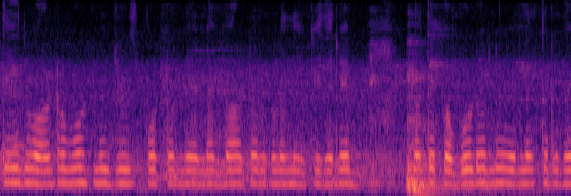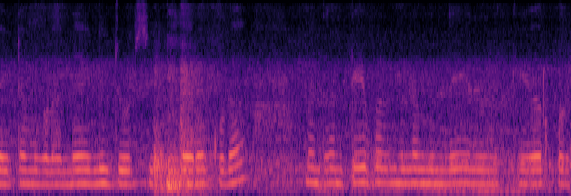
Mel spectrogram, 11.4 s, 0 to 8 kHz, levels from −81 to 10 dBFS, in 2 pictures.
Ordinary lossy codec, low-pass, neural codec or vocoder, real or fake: none; none; none; real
